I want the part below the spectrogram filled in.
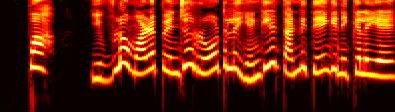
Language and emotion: Tamil, surprised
